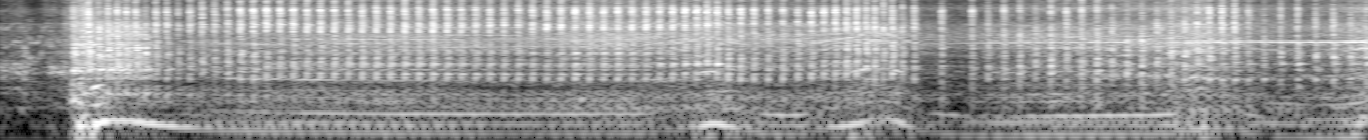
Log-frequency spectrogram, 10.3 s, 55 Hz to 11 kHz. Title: C63 Loud Engine rattling noise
